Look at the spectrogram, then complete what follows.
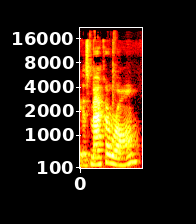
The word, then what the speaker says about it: macaron: as what he thought it's i'm not most pronouncing this macaron and it's basically a it's a meringue style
